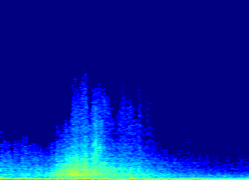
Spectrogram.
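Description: A bright magical whoosh surges up and dies down.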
